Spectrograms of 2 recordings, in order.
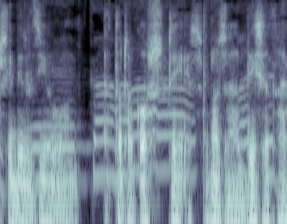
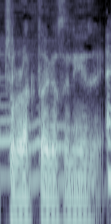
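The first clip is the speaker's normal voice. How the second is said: plain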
